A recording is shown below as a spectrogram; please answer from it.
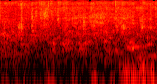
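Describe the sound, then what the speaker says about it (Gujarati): Heavy rain falling with water flowing and gushing nearby during a flood, a dense continuous wash of noise that swells louder toward the end. "અરે યાર વરસાદ"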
